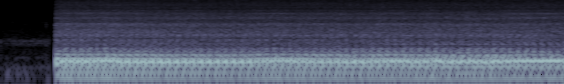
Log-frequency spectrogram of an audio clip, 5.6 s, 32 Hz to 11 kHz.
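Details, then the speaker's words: Honda Goldwing motorcycle, low mileage, sat 5 years, first start after revival: quiet cranking, then catches and idles with loose, uneven lope about three beats a second; carburetors completely out of adjustment, unsynchronized. "I actually even drove it around the yard with the J charger pack on the back um not the greatest idea because the carbs are definitely completely out of adjustment"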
